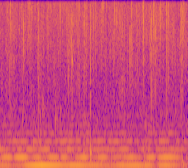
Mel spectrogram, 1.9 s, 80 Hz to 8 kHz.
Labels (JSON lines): {"label": "biophony, midshipman", "recorder": "SoundTrap 500"}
